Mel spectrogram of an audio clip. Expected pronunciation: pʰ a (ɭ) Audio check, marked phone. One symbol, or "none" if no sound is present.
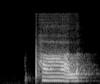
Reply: l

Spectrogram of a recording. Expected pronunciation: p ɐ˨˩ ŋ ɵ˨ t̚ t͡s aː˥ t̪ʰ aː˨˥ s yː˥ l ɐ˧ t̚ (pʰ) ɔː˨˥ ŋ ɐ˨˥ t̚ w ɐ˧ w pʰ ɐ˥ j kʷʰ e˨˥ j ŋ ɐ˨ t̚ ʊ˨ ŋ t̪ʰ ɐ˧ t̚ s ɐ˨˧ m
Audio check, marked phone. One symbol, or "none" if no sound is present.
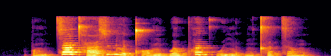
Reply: pʰ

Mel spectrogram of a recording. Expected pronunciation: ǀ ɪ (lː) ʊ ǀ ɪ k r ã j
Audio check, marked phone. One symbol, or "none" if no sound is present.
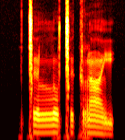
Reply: lː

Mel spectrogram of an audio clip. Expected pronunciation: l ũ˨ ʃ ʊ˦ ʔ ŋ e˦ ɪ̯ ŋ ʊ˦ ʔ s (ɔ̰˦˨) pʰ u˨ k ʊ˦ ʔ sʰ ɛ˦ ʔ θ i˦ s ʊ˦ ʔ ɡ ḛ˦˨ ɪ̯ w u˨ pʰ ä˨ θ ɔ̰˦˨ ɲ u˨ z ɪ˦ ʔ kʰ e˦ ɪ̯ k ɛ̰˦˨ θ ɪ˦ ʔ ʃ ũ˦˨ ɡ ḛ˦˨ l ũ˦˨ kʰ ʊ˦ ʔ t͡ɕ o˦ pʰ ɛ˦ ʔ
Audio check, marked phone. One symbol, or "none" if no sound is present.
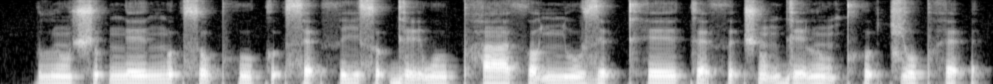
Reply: o̰˦˨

